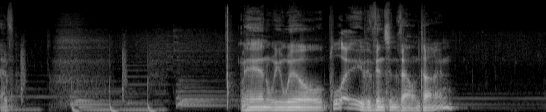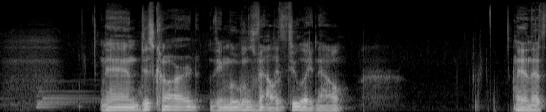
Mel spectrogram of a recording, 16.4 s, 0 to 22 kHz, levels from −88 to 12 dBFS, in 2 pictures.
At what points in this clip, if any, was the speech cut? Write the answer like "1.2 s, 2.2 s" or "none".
12.4 s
